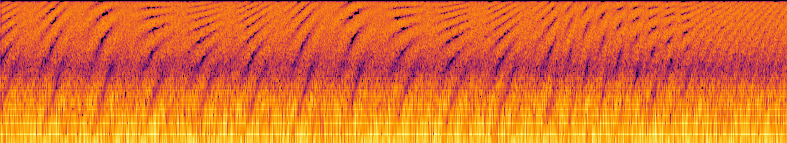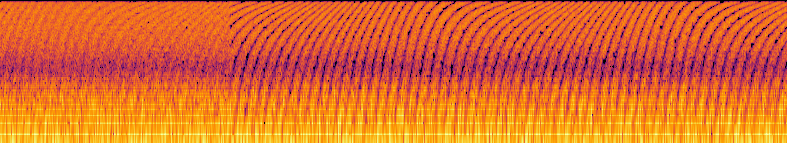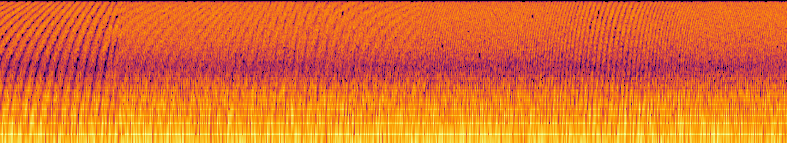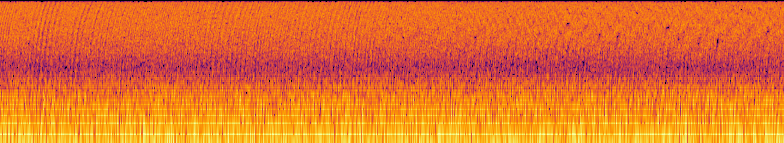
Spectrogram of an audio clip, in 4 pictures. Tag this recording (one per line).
flanger
modulation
